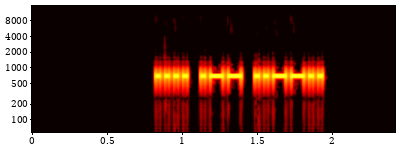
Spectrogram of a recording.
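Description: Morse code sent at 40 wpm as a single steady tone of about 700 Hz, keyed in quick dits and dahs starting about a second in. It is the QSO element "how copy?" (HW?) repeated in code.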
